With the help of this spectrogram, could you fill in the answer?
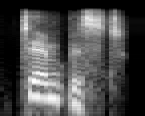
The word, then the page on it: tempest: Indian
